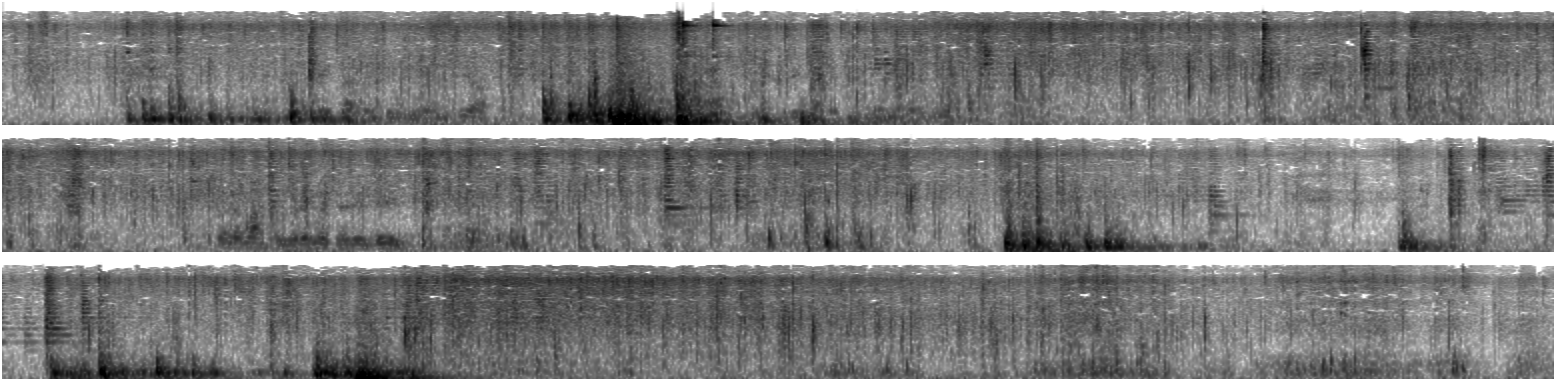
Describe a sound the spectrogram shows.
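Loose earth and pebbles trickle down a steep slope.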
